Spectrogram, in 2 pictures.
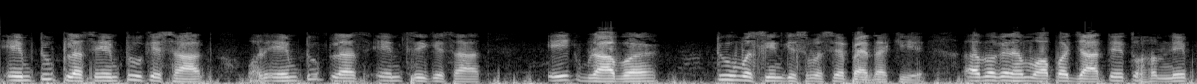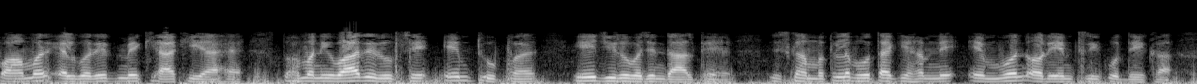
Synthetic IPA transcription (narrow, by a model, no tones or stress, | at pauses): eːmʈuːplɐsemʈukesaːt̪ʰɔːɾemʈuːpləsemt̪ʰɾikesaːt̪ʰeːkbəɾaːbəɾʈuːməʃiːnkisɐməsjapɛːd̪akiḛːɐbɐɡəɾɦɐmʋaːpət̪̚d͡ʒaːt̪eɦɛ̃t̪oɦɐmnepaːməɾɛːlɡəɾeːd̪mẽkjaːkijaɦɛːt̪oɦɐmɐnɪʋaːɾɾuːpseɛmʈuːpɐɾ | eːd͡ʒiːɾobɐd͡ʒənɖaːlt̪eɦɛ̃ːd͡ʒɪskamɐt̪ləbɦoːt̪aɦɛkiɦɐmne | ɛmʋənɔːɾemt̪ʰɾikod̪eːkʰaː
